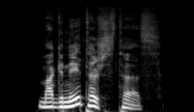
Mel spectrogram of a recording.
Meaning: strong/mixed nominative/accusative neuter singular superlative degree of magnetisch
- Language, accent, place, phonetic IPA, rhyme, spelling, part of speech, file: German, Germany, Berlin, [maˈɡneːtɪʃstəs], -eːtɪʃstəs, magnetischstes, adjective, De-magnetischstes.ogg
